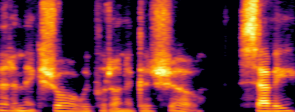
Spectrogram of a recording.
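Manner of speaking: very slow, hushed half-whisper. Voicing a captain telling two crew members to put on a good show: half-whispering in character. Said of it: "turn to, uh, to Chadney and Callison and whisper".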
